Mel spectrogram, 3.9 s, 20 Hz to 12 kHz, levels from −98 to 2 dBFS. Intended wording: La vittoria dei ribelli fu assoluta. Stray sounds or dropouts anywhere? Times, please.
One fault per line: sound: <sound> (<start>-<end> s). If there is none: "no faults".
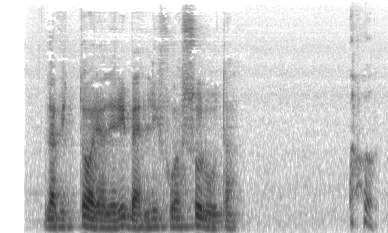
sound: cough (3.5-3.8 s)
